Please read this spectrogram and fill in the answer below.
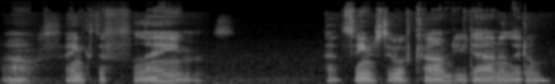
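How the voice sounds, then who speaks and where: Deep gravelly Australian demon, acted by a man. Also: slow, heavily acted. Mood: soothing, tender. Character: male sleep paralysis demon, menacing yet awkwardly tender. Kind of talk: intimate ASMR roleplay acting. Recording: slightly dull, long reverb.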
